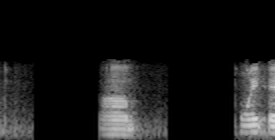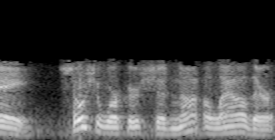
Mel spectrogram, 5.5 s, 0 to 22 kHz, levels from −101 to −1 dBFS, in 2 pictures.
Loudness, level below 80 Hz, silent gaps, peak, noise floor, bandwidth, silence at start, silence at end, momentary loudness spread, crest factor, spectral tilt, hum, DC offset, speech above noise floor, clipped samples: -22 LUFS; -66 dBFS; 1.69-2.33 s; -6 dBFS; under -90 dBFS; 4.5 kHz; 1 s; 0 s; 14 LU; 18 dB; -10 dB/octave; none; under 0.1%; over 69 dB; under 0.1%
